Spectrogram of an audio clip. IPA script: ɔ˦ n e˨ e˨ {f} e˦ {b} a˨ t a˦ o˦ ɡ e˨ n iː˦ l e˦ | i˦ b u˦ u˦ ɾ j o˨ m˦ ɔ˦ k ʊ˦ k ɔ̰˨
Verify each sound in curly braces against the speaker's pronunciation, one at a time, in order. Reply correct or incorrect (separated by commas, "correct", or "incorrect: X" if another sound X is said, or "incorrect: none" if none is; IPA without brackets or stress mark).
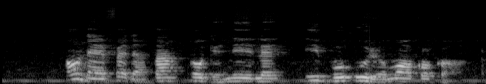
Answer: correct, incorrect: d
